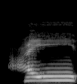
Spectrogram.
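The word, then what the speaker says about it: عين: হলুকের মধ্যে কন্ঠনীর মধ্যখান কন্ঠনলির মধ্যখানে লাগাবেন আইন ওই জায়গা থেকে উচ্চারণ হবে আইন আইন তারপর হচ্ছেন হ্যা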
